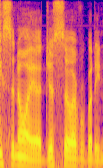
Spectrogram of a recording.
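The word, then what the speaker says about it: Senoia: Sonoy Raceway. I learned how to say Sonoy now. – Okay. – Finally, that's how the locals say it. The A is silent.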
